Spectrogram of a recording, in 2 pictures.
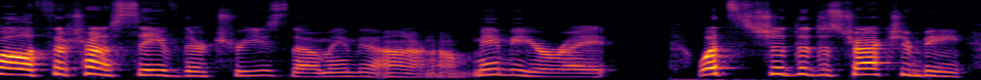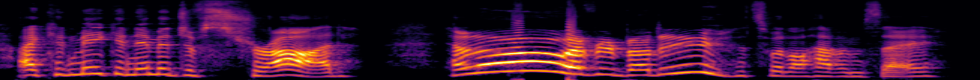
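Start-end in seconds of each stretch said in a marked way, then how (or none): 7.1-8.5 big, goofy voice, pitched up. Speaker makes an image of Strahd as a distraction, Muppet-like Strahd voice. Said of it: "He sounds like a Muppet!".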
